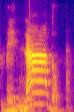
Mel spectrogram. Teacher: La sílaba tónica va a ser na.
